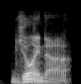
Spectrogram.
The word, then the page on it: joiner: British English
